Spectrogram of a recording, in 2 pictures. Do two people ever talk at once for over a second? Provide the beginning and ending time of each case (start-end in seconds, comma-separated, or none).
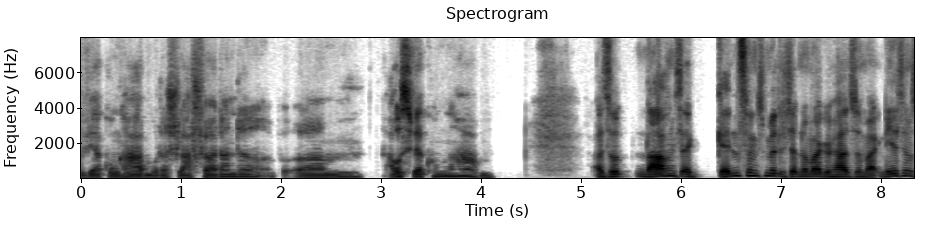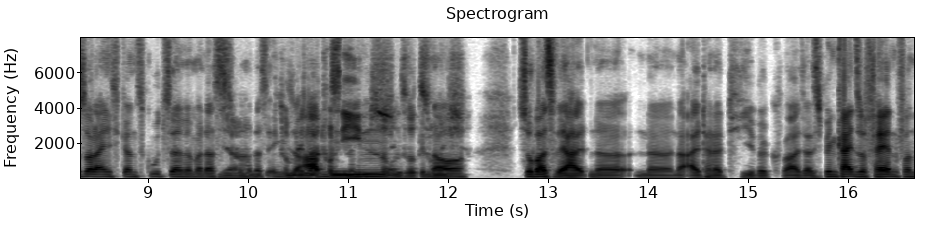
9.7-12.2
